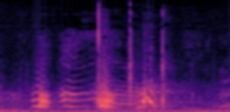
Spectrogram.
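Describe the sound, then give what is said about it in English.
Teddy, a gray cattle dog, gives a quick series of sharp, high-pitched yipping barks during an agility run at Jump City Agility, about three excited bursts in under two seconds, loud over a low background rumble. “Tonight she's with Teddy, an adorable gray cattle dog.”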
